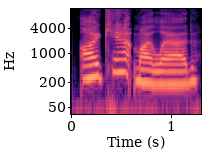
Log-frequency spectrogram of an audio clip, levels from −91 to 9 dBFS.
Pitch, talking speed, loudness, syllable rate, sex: 230 Hz, 185 wpm, -14 LUFS, 3.5 syllables/s, female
